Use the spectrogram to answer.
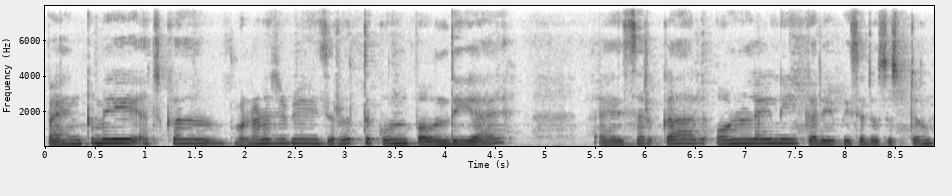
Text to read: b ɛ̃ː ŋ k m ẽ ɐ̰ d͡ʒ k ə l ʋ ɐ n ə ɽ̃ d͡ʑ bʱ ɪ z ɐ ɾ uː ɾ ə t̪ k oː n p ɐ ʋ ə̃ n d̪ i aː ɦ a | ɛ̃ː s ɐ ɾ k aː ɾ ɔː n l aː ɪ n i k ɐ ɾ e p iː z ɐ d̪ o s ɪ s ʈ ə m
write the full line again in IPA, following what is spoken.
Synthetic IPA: b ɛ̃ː ŋ k m ẽ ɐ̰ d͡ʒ k ə l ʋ ɐ n ə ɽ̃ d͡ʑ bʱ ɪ z ɐ ɾ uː ɾ ə t̪ k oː n p ɐ ʋ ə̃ n d̪ i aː ɦ e | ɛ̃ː s ɐ ɾ k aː ɾ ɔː n l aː ɪ n i k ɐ ɾ e p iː s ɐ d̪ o s ɪ s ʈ ə m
